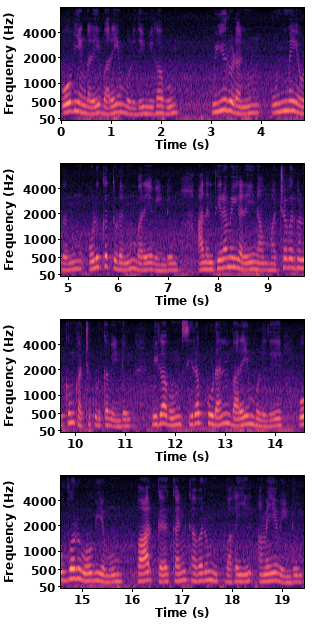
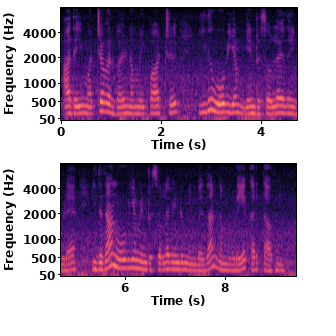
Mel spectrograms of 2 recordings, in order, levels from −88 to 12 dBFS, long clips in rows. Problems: constant background noise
